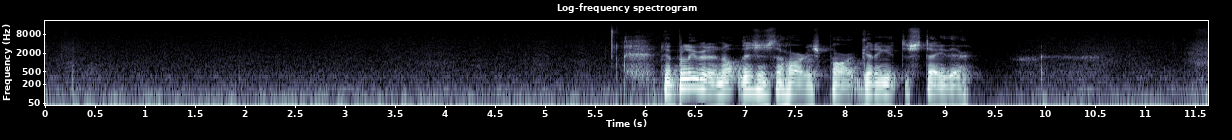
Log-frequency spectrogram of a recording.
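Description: Metal parts scrape and click softly against each other.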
